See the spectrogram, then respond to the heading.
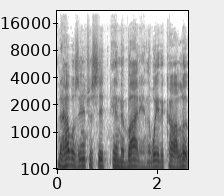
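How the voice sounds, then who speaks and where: A man talks at a fairly quick pace with a fairly high pitch. His tone is dark and mellow, and his intonation fairly even. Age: 80s+. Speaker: classic car owner, former juvenile court worker and wedding car business owner. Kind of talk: casual conversation, interview answer.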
